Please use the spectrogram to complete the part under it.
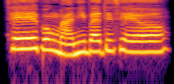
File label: New Year Korean, Female; Holiday Sound Effects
